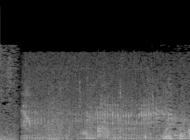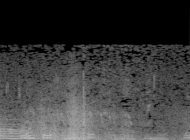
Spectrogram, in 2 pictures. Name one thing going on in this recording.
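Buffalo bellow and low loudly.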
